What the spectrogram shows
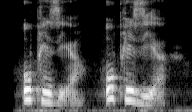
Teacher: Here, the preposition au, au is a closed O, which is the regular pronunciation for that preposition.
